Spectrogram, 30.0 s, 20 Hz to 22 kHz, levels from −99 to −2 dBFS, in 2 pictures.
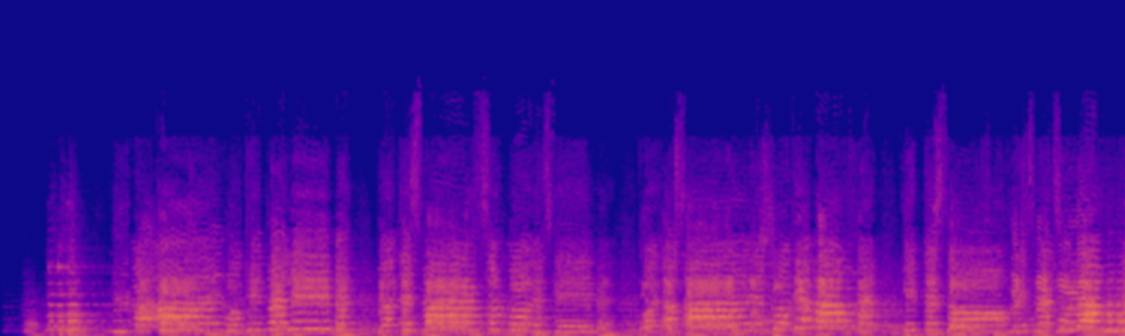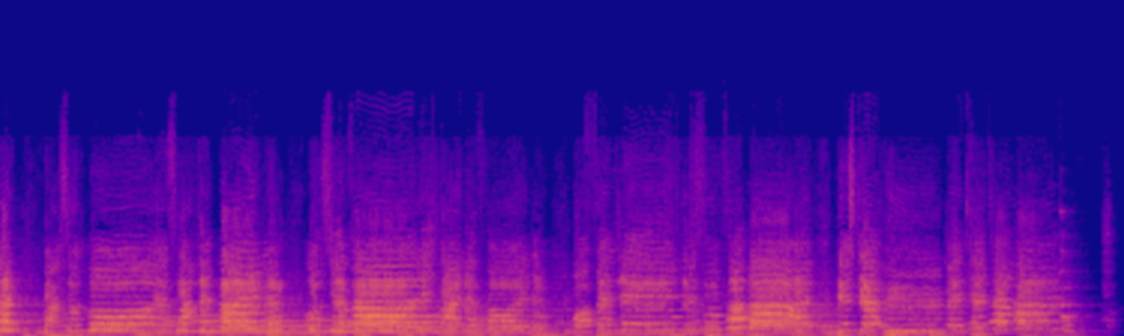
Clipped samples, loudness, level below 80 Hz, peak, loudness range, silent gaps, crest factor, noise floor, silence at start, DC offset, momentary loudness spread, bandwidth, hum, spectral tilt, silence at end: under 0.1%; -36 LUFS; -68 dBFS; -18 dBFS; 4 LU; none; 20 dB; -64 dBFS; 0.3 s; under 0.1%; 12 LU; 16 kHz; none; -3.5 dB/octave; 0.2 s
